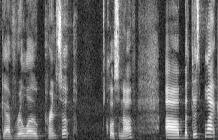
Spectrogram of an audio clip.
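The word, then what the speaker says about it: Gavrilo Princip: who actually killed him his name I believe you pronounce it gavrillo princip close enough but this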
